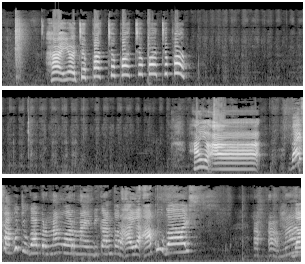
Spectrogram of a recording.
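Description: A small boy talks nearby.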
